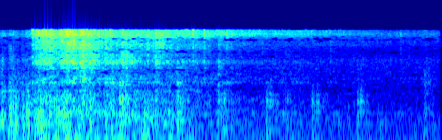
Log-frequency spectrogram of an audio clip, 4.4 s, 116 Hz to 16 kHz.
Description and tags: Water on sauna heater 3
Water on sauna heater
cracking, heater, Sauna, sissling, water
